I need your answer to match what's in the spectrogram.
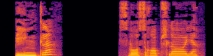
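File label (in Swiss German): "pinkle", Alsatian; medecine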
